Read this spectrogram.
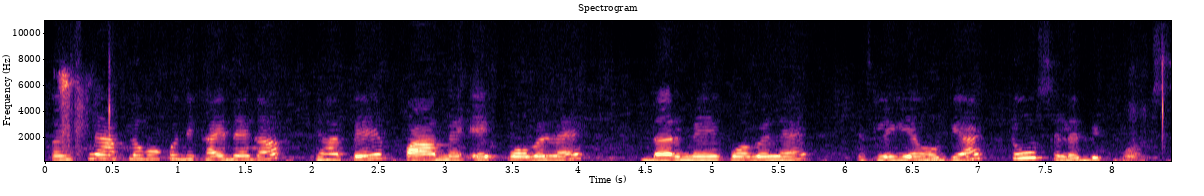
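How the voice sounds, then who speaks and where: A woman teaching an English class, explaining slowly and often checking that her pupils follow. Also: a little high, lo-fi sound, slight background noise. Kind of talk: online class lesson in Hindi and English.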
